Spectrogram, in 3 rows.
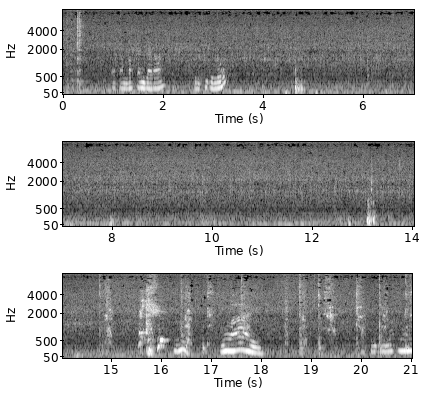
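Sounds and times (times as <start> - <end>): food sizzling in a wok: 0.0 - 21.0
metal spatula scraping wok: 14.7 - 21.0.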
